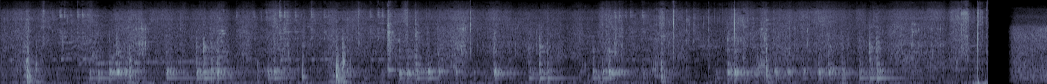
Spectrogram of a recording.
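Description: Hand-cranked cable-stripping machine being turned as a cable is drawn through it, giving short pitched creaks and clicks in an uneven rhythm. The crank is stiff to turn because the cutting blade is set deep. The sound cuts off suddenly near the end.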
